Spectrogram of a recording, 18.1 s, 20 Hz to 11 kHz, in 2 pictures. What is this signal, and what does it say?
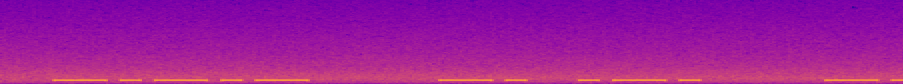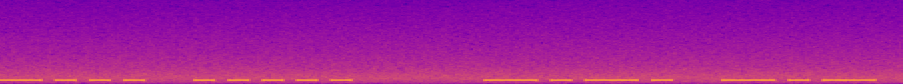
Morse code, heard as a keyed tone, hand-sent with a paddle, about 7 wpm, 560 Hz. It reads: <KA> NR 75 CK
